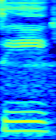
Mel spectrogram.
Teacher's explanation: یا مدہ ایک الف کے برابر کھینچ کر پڑھیں گے.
